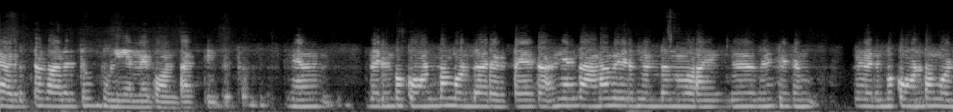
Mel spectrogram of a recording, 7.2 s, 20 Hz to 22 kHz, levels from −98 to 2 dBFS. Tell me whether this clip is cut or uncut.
uncut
